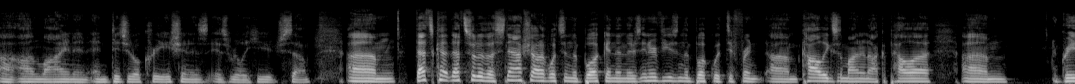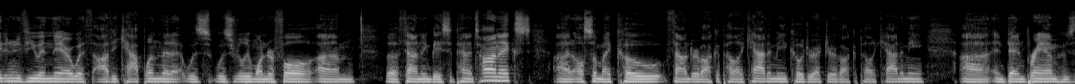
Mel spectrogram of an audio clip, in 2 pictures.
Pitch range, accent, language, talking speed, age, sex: 120-140 Hz, American, English, 215 wpm, 20-39, male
